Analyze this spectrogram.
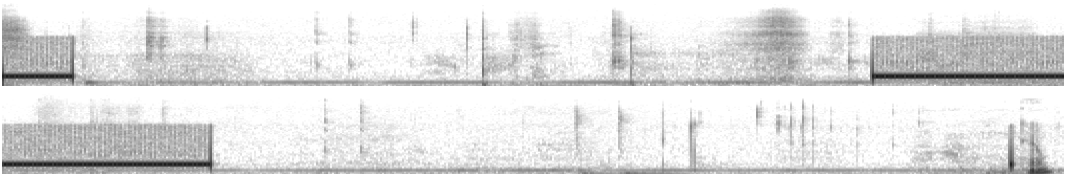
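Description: Telephone tones as a call is placed for a staged prank lottery call. A brief tone is followed later by a loud, steady two-second tone, all over a faint constant hum with scattered soft clicks.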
